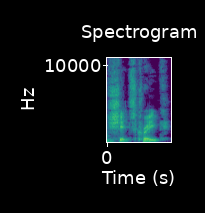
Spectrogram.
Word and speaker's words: Schitt's Creek: Now, I am not swearing when I say this, okay? Yeah. It's called Schitt's Creek. I don't know if you heard about it. It's spelled Schitts.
